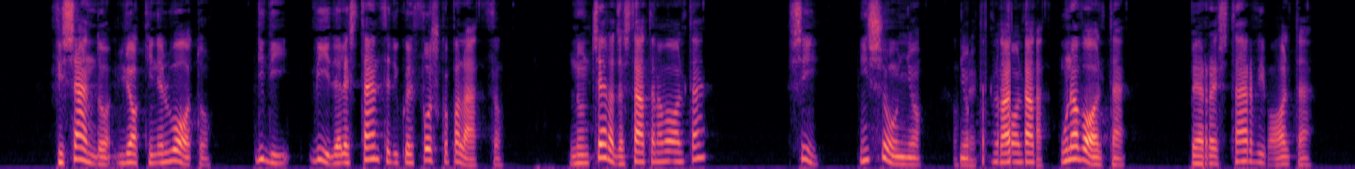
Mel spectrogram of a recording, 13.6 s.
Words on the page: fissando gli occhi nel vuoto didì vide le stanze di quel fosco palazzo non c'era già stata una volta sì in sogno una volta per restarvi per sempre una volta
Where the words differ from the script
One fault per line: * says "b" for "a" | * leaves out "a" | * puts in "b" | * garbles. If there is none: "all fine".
* garbles
* leaves out "per sempre una"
